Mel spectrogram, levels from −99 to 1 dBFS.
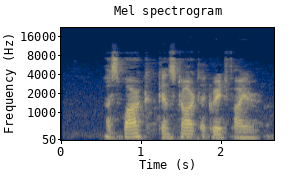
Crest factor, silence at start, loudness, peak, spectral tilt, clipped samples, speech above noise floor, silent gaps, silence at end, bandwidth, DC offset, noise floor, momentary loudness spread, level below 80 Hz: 22 dB; 0.55 s; -24 LUFS; -6 dBFS; -3 dB/octave; under 0.1%; 39 dB; none; 0.05 s; 10 kHz; under 0.1%; -64 dBFS; 5 LU; -64 dBFS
